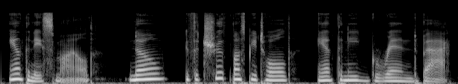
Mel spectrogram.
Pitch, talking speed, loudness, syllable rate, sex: 190 Hz, 155 wpm, -18 LUFS, 4.9 syllables/s, female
